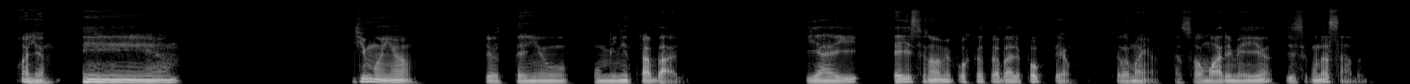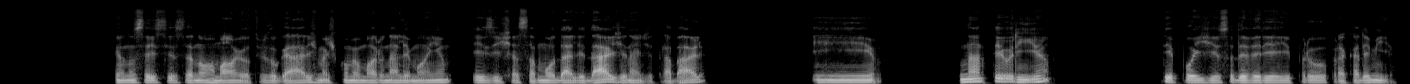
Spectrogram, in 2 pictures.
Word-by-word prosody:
Olha, 90 -4 0 0.3
eh 105 -2 +4 1.7
de 130 - -1
manhã 100 -7 +3 0.7
eu 90 -2 -1
tenho 90 0 0 0.2
um 95 - -3
mini 90 +2 +2
trabalho. - - -1 1.3
E 95 -1 +1
aí, 90 +1 +1 0.3
é 105 - +2
esse 110 +1 -2
nome, 100 0 +2
porque - - -7
eu - - -2
trabalho - - -1
pouco - - -2
tempo - - -7 0.4
pela 85 - -4
manhã, 85 0 -4
é 80 - -16
só 80 0 -7
1 90 0 0
hora 90 +2 0
e - - +2
meia 95 +2 +1
de 90 - -5
segunda 95 +3 -2
a - - -1
sábado. 110 - -13 1.6
Eu 100 - +1
não 95 +1 +2
sei 90 -1 +1
se 90 - -7
isso - - -3
é - - +3
normal 90 0 +1
em - - 0
outros 90 -1 -6
lugares, 100 +1 0
mas 95 - -2
como 90 0 -1
eu 90 - +1
moro 90 0 0
na 90 - +1
Alemanha, 90 +3 +1 0.2
existe 90 -2 -2
essa 90 - -2
modalidade, 90 +2 +3
né, 90 -1 0
de 85 -2 -11
trabalho. - - -1 1.0
E, 100 0 +3 0.9
na 120 +4 +5
teoria 120 -4 +2 1.1
depois 100 -1 +3
disso 90 +1 -3
eu - - -3
deveria 95 -1 +3
ir 95 - -1
para - - -5
o - - +1
pra - - -5
academia, 95 +3 -1
95 Hz, 140 wpm, -25 LUFS, 90-100 Hz, 1.7 s, na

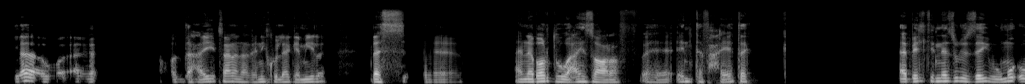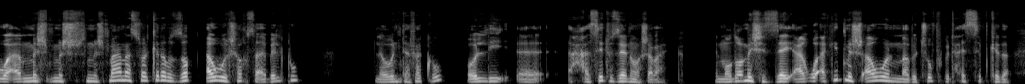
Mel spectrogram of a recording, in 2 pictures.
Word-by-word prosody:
لا - - +4
هو - - -8
أغ - - -9 0.8
ده 115 - -5
حقيقي 130 +2 -2
فعلًا 130 -3 -2
أغانيه 115 +3 -6
كلّها 115 -1 -4
جميلة، 120 +3 -4 0.5
بس - - +2 0.3
آآ، 105 +1 -11 0.5
أنا 120 0 +2
برضه 130 -3 +4
عايز 125 0 0
أعرَف 105 0 +1
آآ، 110 -1 -8
أنت 130 0 -5
في - - -8
حياتك - - -4 1.5
قابِلت 140 +4 +1
الناس 145 0 +1
دول 155 -1 -2
إزاي 135 +2 +2
وم 125 +7 0 0.4
مش 150 - +2
أ - - -14
مش 150 +3 0
مش 145 +4 -2
معنى 190 +1 +5
السؤال 180 +1 +1
كده 195 -1 +3
بالضبط، 170 +3 +1
أول 170 0 +7
شخص 160 - -3
قابِلته 165 +8 -3 0.8
لو 115 +1 -1
أنت 130 -2 -4
فاكره 145 - -4 0.2
قُل 135 - +3
لي 145 -1 -4
آآ - - -5 0.3
حسّيت 180 - 0
إزاي 140 -1 +4
إن 130 - -4
هو 115 - -1
شبَهك؟ - - -6 0.3
الموضوع 125 +5 +1
مشي 165 -6 +5
إزاي؟ 135 +4 +5
هو 125 +1 +3
أكيد 200 +7 +1
مش 175 - +5
أول 175 -1 +4
ما 125 -5 -1
بتشوفه 125 +7 -4
بتحس - - -4
بكده، - - -5
135 Hz, 165 wpm, -24 LUFS, 120-155 Hz, 1.5 s, أول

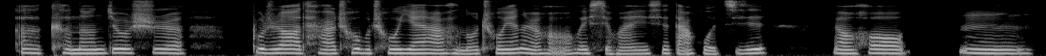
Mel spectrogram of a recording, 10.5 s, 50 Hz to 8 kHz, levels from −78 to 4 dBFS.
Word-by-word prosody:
呃， 215 -2 -2
可 210 -3 -2
能 195 +1 +2
就 215 0 +3
是 210 -2 0 0.6
不 220 - +1
知 205 0 +1
道 210 -1 +4
他 195 -1 -1
抽 220 +2 -1
不 200 -1 -1
抽 200 0 0
烟 200 0 +4
啊， 190 -1 +2
很 195 -2 -2
多 175 +1 -2
抽 200 +1 -1
烟 205 +1 +3
的 225 - +2
人 185 -3 +1
好 185 -2 -3
像 180 - -4
会 195 0 0
喜 190 -2 -2
欢 175 0 -3
一 180 +1 -2
些 195 +1 -3
打 190 - 0
火 185 -3 -3
机。 195 +5 0 0.6
然 190 -1 +1
后， 195 0 +2 0.5
嗯， 195 -2 +1
195 Hz, 190 characters per minute, -23 LUFS, 190-205 Hz, 0.6 s, 道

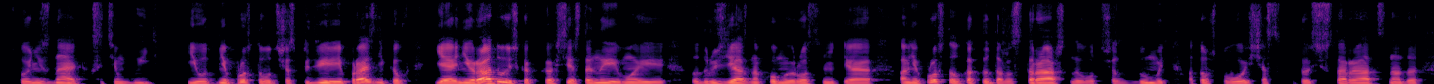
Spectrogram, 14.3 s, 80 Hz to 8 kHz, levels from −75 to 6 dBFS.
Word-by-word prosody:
что 115 -1 -3
не 120 0 -1
знаю 120 0 0
как - - -25
с - - -12
этим 115 -1 -6
быть 120 -1 -7 0.3
и 115 - 0
вот 115 0 -1
мне 120 -1 +1
просто 155 0 -1
вот 110 -1 -2
сейчас 110 0 -7
в - - -39
преддверие 115 0 +3
праздников 130 -3 +1 0.2
я 120 -1 +5
не 120 +2 +3
радуюсь 145 -3 +6
как, 125 -1 -6
а, 120 - +2
все 120 +1 -1
остальные 120 -1 +2
мои 110 -2 0 0.3
друзья, 120 +1 +2
знакомые, 110 +1 -1
родственники, 120 -5 -3
а, 100 0 +1 0.3
а 110 - 0
мне 115 0 +1
просто 150 -1 0
как-то 120 0 -3
даже 115 0 -3
страшно 120 -1 +2
вот 100 -1 -8
щас 100 - -9
думать 115 +1 -2 0.2
о 105 - -12
том, 120 -1 -2
что- 105 - -12
ой, 115 -2 0
щас 110 +2 -11
это 110 - -5
все 110 - -14
стараться 120 0 -1
надо 110 -1 -3
115 Hz, 190 wpm, -23 LUFS, 110-120 Hz, 0.3 s, радуюсь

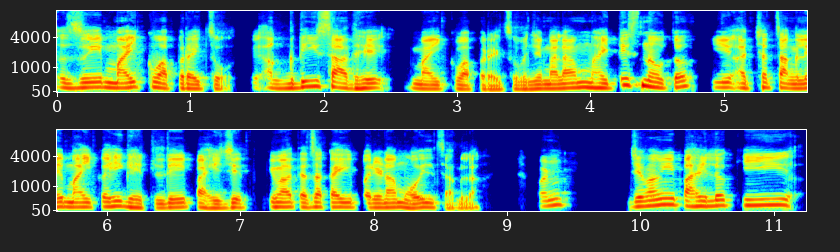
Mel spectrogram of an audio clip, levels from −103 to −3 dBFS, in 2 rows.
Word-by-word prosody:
जे 155 +2 +3
माईक 155 +3 +2
वापरायचो 125 -5 0 0.2
ते - - -11
अगदी 140 +7 +1
साधे 140 -4 +2 0.3
माईक 120 0 -1
वापरायचो. 110 0 -3
म्हणजे 115 +3 0
मला 125 +3 +2
माहितीच 155 +8 +1
नव्हतं, 165 0 +2 0.2
की 155 0 0
अच्छा 145 +2 -2
चांगले 135 +1 +3
माईकही 140 +3 +1
घेतले 130 -1 0
पाहिजेत 120 +1 0 0.2
किंवा 145 -1 +3
त्याचा 140 +1 0
काही 140 0 +2
परिणाम 130 +1 +1
होईल 120 +3 +1
चांगला. - - -7 0.5
पण 180 +5 -2 0.5
जेव्हा 170 +4 +3
मी 215 +2 +3
पहिलं, 165 +3 +3
की 190 +2 0
140 Hz, 155 wpm, -22 LUFS, 130-160 Hz, 0.5 s, जे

